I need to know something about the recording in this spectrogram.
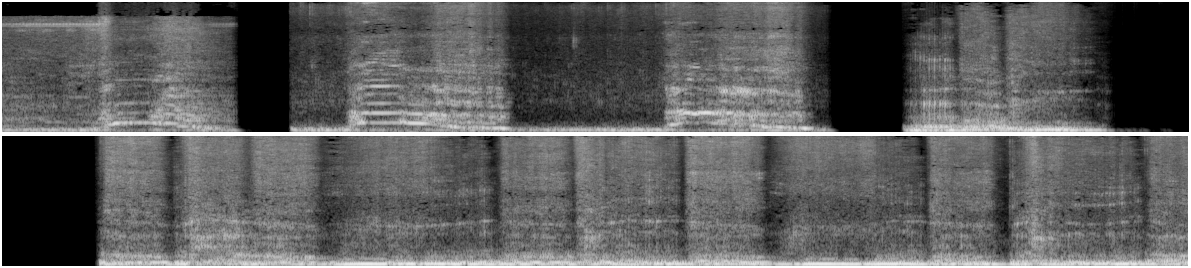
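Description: A huge beast roars and bellows deeply, again and again.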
